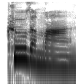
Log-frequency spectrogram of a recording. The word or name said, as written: coolamon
